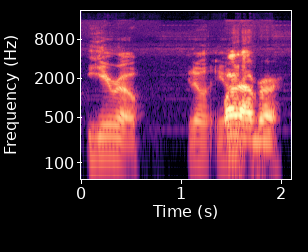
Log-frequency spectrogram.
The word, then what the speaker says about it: gyro: It's a gyro place called Gyro's House. It's gyro. You Whatever. don't pronounce it gyro.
